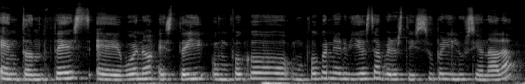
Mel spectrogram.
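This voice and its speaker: A woman speaks in a high, monotone, flat voice at a moderate pace with hardly any pauses. Noticeable background noise and audible room echo fill the recording. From Valencia, Spain. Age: 20s. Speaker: podcast host, graphic designer. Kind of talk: casual monologue. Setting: home studio, on camera. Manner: hesitant, many fillers.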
